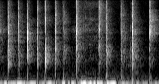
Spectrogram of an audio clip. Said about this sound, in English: That's the sound of clapping.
